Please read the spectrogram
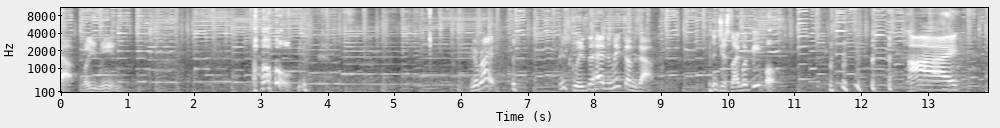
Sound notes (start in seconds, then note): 2.8 chuckles; 11.1 laughs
